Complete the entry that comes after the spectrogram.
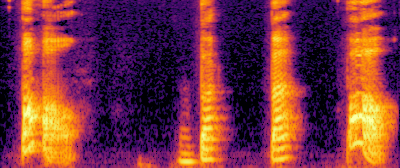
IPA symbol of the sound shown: b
